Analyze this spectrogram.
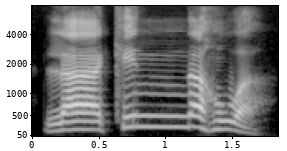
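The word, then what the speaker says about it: لَٰكِنَّا هُوَ: This is the indication to us that that alif is now considered a silent alif and must not be read. So the correct pronunciation of this particular phrase is lakinna huwa. Lakinna huwa. The alif would not be pronounced at all at any given point in time.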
